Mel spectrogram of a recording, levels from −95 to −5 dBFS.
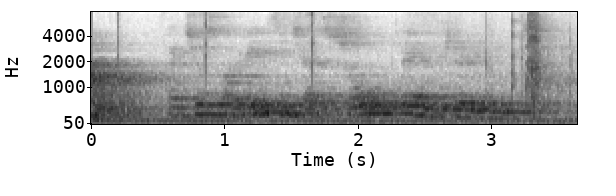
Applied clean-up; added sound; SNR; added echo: none; Scissors; 17 dB; reverberation time 1.2 s.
